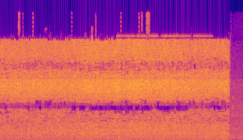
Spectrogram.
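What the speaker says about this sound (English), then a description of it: "Absolutely incredible, the force of the water behind me." Loud, constant rushing floodwater roars like a powerful torrent as it pours under a dam wall through a channel, a dense unbroken wash of noise that cuts off abruptly at the end.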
